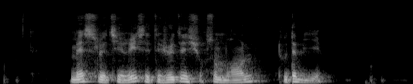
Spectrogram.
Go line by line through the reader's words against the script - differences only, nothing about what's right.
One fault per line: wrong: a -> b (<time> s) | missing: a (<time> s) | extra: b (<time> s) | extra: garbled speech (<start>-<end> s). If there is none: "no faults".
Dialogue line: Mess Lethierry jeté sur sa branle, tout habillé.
extra: s'était (1.4 s)
wrong: sa -> son (2.1 s)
